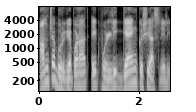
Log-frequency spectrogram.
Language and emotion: Goan Konkani, neutral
